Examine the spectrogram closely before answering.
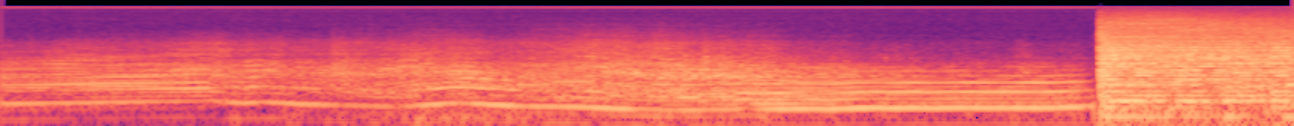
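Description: Renault Clio rally car's engine under load on a tarmac stage, its note holding steady, wavering briefly about two seconds in, then settling lower and growing louder as the car comes closer. Music starts abruptly near the end.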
